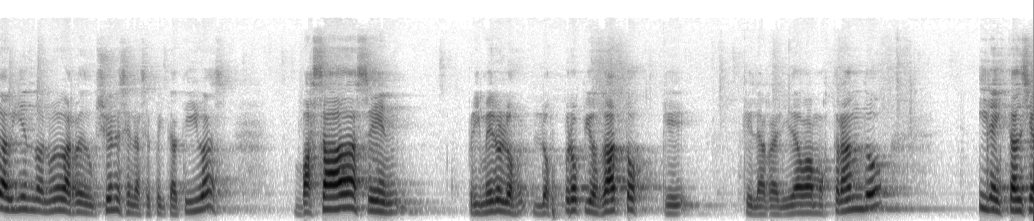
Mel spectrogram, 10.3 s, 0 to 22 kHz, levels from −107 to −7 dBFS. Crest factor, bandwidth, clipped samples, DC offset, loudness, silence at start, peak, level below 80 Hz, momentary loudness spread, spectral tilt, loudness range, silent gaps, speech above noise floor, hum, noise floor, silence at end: 20 dB; 8.2 kHz; under 0.1%; under 0.1%; -22 LUFS; 0 s; -2 dBFS; -86 dBFS; 19 LU; -7 dB/octave; 6 LU; none; 47 dB; none; -68 dBFS; 0 s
